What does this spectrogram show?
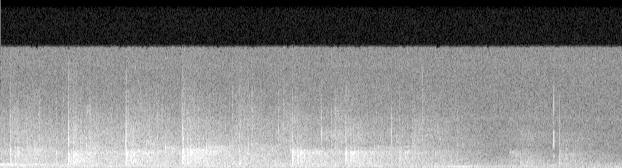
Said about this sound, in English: Put hands together for the Lord.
